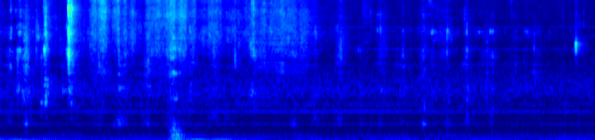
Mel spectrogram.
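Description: Faint chewing and mouth clicks from a person eating, with a soft knock a little under two seconds in. After about three seconds it falls very quiet, leaving a faint steady hum.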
